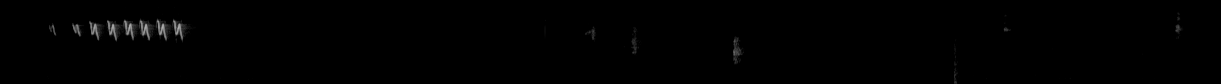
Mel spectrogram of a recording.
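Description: Wilson's Warbler song: a quick series of sharp, chattering notes that grows louder at a steady pitch.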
